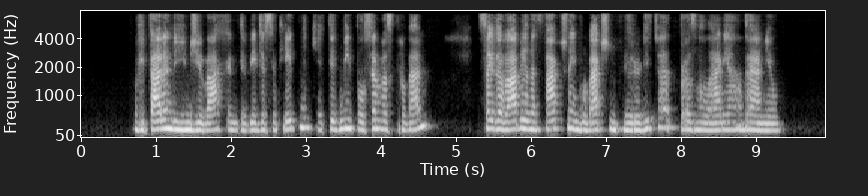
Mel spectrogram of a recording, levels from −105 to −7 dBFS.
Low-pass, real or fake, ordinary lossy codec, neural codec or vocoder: none; fake; none; codec, 16 kHz, 1.1 kbps, Voila-Tokenizer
